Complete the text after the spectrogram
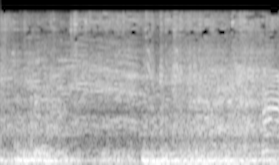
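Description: An explosion booms and flames roar.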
